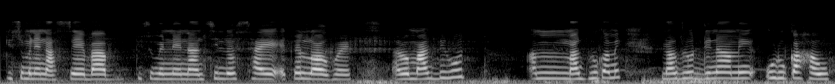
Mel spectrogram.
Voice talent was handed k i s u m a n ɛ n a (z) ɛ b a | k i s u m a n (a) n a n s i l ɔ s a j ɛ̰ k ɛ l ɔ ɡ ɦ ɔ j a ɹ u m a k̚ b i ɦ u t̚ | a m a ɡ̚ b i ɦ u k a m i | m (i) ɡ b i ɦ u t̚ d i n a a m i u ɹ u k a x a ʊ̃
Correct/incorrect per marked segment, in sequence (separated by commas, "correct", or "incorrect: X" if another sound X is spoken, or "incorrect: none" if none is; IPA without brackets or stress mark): incorrect: s, incorrect: ɛ, incorrect: a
